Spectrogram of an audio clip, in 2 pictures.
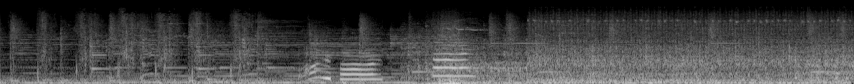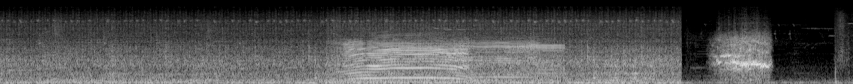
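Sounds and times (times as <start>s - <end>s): low engine-like rumble: 4.0s - 15.4s
cow mooing: 11.8s - 14.2s.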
